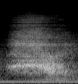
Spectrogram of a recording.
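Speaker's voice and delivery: Hai voiced loud, not whispered. Shown as a demonstration. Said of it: "you use your voice".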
